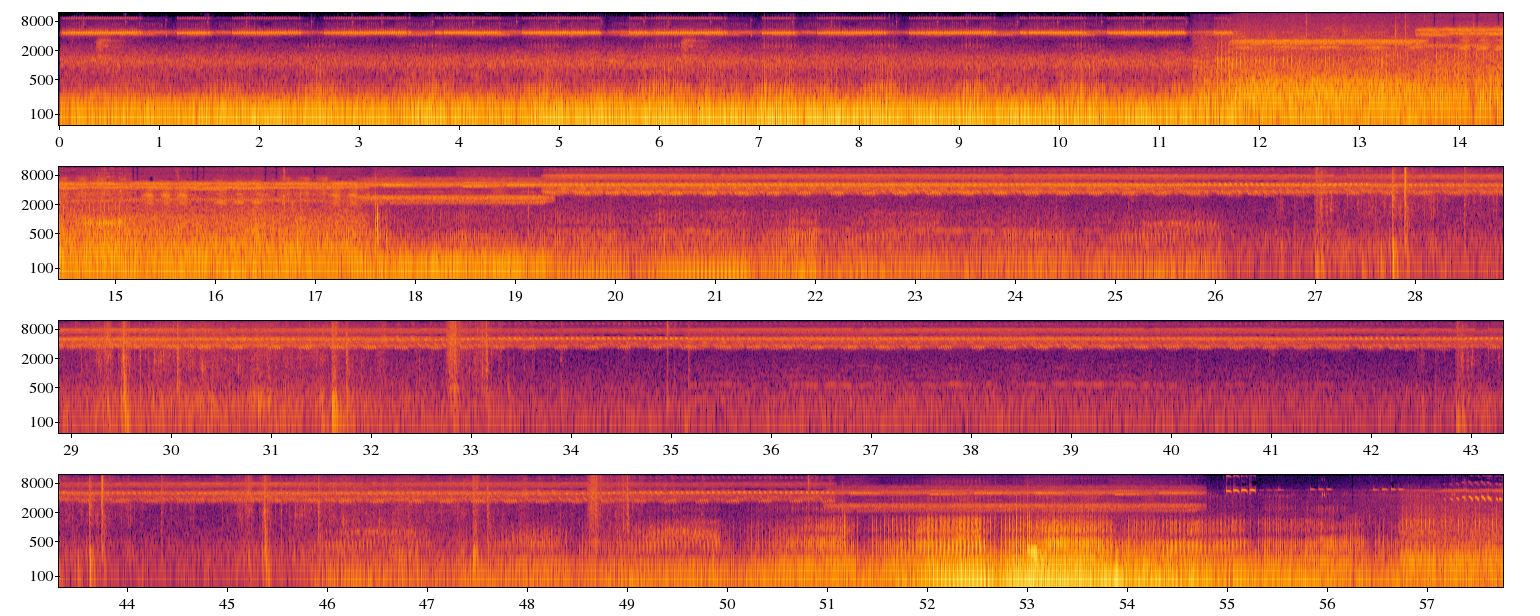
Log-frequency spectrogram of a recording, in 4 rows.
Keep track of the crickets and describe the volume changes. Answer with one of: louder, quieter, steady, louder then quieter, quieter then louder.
quieter.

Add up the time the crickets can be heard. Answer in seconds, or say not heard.
58 s.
